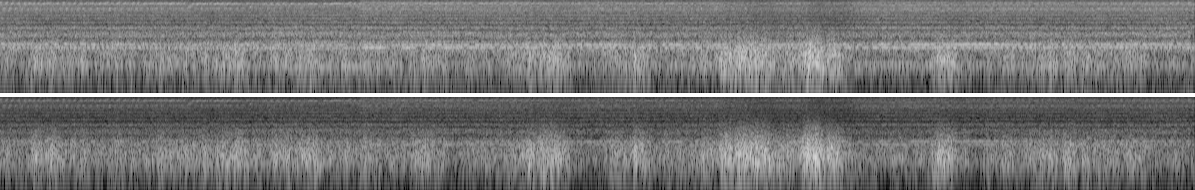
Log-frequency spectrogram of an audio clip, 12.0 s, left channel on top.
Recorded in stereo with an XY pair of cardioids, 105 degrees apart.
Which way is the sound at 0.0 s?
65° left.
